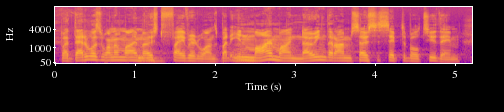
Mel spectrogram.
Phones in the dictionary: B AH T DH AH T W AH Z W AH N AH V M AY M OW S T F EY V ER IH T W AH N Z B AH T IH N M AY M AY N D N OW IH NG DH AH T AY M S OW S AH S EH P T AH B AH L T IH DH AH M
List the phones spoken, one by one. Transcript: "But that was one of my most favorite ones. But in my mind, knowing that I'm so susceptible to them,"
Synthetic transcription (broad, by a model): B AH T DH AH T W AH Z W AH N AH V M AY M OW S T F EY V ER IH T W AH N Z B AH T IH N M AY M AY N D N OW IH NG DH AH T AY M S OW S AH S EH P T AH B AH L T IH DH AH M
